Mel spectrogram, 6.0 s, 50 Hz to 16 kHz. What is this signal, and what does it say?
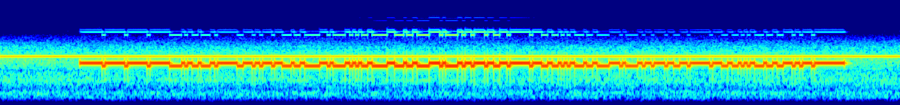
RTTY (50 baud, 170 Hz shift), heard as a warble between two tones, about 1600 Hz centre, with a steady whistle near 2130 Hz. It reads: CQ TEST OE2UR OE2UR CQ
